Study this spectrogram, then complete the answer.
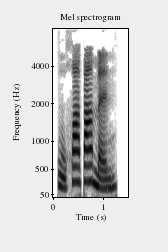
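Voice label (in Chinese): "五花八门", Mandarin Chinese; chinese flashcards; hsk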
